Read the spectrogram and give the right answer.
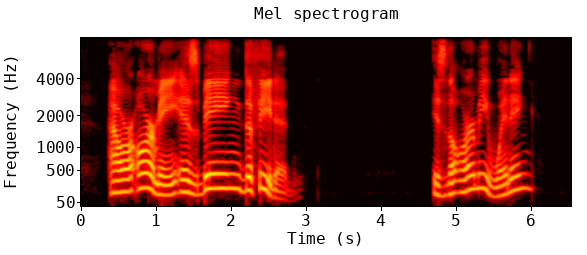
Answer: No, the army isn't winning.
